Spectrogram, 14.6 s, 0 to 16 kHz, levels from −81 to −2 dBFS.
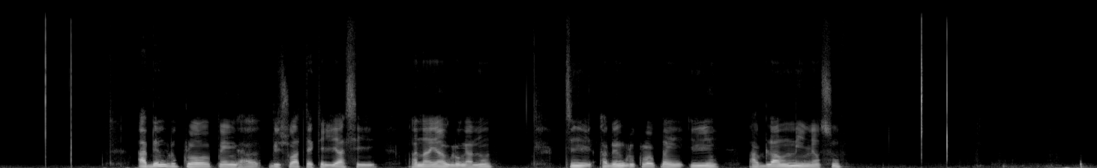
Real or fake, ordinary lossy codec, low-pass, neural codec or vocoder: fake; none; 14.4 kHz; codec, 32 kHz, 1.9 kbps, SNAC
